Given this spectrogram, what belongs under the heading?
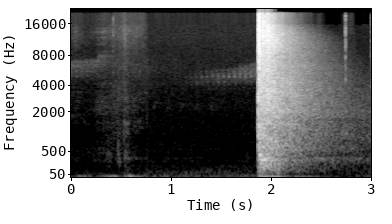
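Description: A single sharp rifle shot firing a 35 Remington Rimmed load during a 35 Craig load workup, loud and close, bursting out after a quiet stretch and trailing off in a long decaying ring.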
